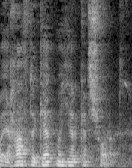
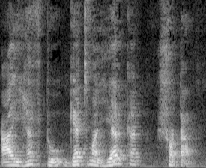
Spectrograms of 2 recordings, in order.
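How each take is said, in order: First: Have to becomes hafta and t sounds like d. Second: Each word is said fully and separately. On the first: "বিদেশি বলবো" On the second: "আগে normal বলি"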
